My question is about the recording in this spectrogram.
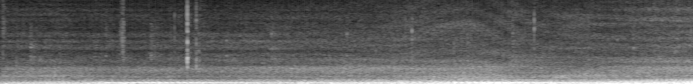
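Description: A car's engine holds a steady note and grows gradually louder as the car approaches.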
